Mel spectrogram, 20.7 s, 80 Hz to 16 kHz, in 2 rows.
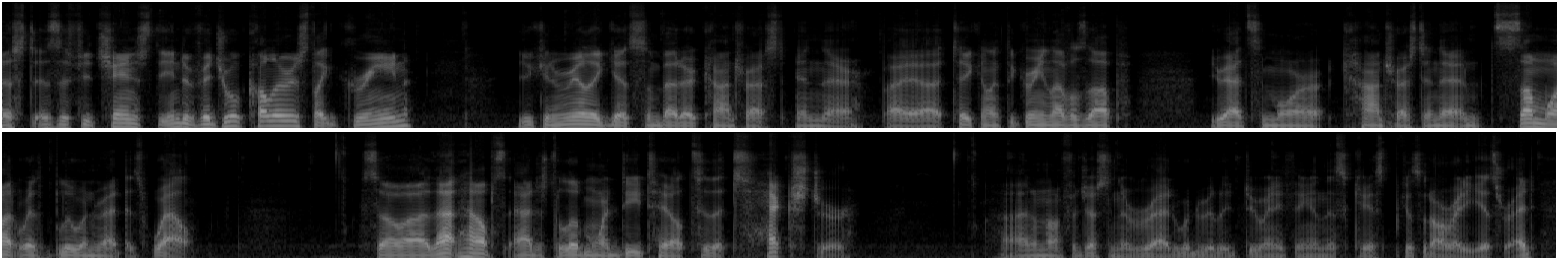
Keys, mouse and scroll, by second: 0.9-2.6 drag, 1.4 middle click, 2.6 middle click, 3.0-8.7 drag, 9.1-15.2 drag, 15.6-20.7 drag.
